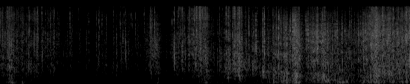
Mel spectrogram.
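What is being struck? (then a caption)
Thin tissue paper sheet. A thin white tissue paper sheet printed with gold stars is folded smaller on a table while fingertips with long red nails press and rub along the folds. The result is a steady, bright, dry crinkling and rustling with little low end, growing slightly louder toward the end.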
